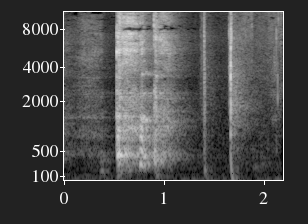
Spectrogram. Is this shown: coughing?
yes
